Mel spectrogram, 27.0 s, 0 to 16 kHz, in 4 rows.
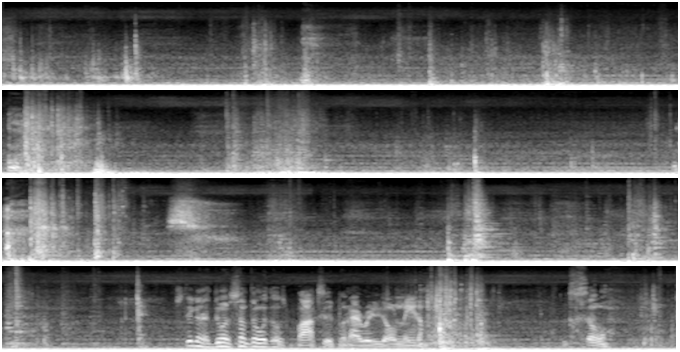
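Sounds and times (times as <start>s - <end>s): low mechanical hum: 0.0s - 27.0s
scrap banging and clattering: 9.0s - 10.2s, 17.9s - 21.0s.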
